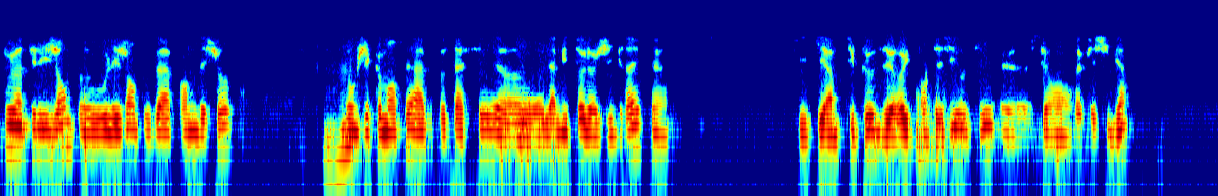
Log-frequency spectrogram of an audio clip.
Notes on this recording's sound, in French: reçoit par téléphone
